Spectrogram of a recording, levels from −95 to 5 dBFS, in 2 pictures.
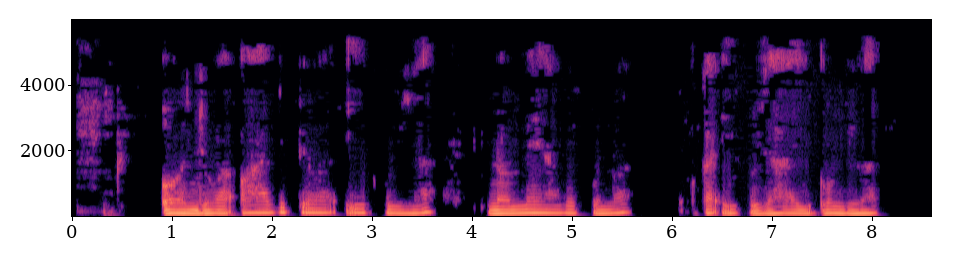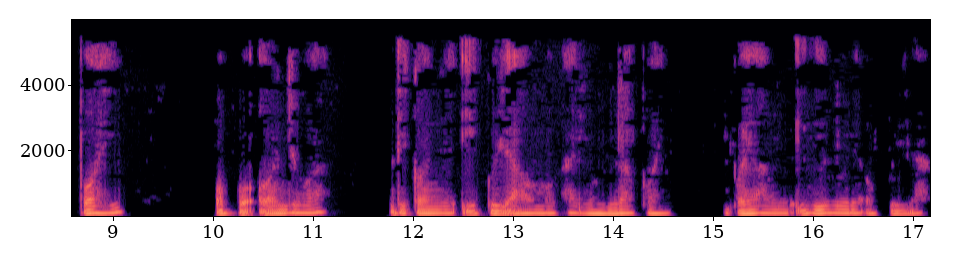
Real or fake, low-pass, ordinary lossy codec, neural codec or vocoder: real; 5.4 kHz; MP3, 24 kbps; none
